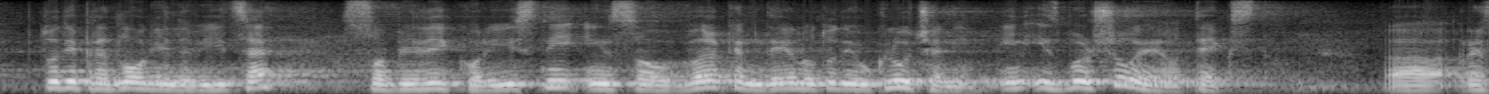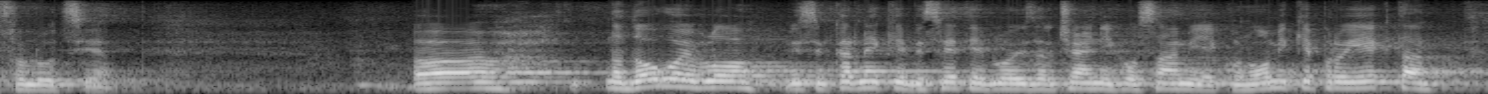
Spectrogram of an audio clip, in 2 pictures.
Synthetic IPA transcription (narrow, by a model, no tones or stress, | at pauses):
t̪uːd̪ipɾɛd̪loːɡilɛʋit̪sɛ | sɔbilikɔlist̪niʔinsɔwʋəlkɛmd̪eːlut̪uːd̪iuklʲuːt͡ʃɛnḭinizbɔlʃuːjɛjɔt̪ekst̪ | ɾɛsɔluːt̪sijɛ̰ | nad̪ɔwɡɔjɛblomislimkaɾneːkajbɛseːt̪jɛbloːizɾat͡ʃɛjnixɔsaːmiɛkɔnoːmikɛpɾɔjeːkt̪a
